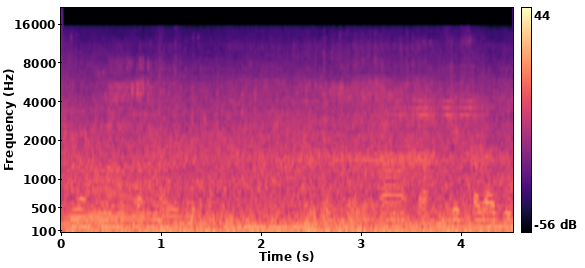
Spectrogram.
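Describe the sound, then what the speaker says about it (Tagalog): Busy road traffic hums steadily, heard from a 125 cc XRM motard motorcycle, with constant engine and tyre rumble and a few passing vehicles. Someone talks over the traffic noise. "Traffic pala dito."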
